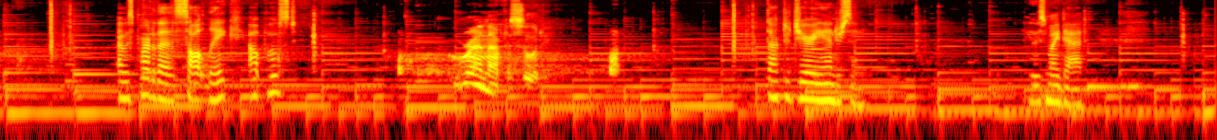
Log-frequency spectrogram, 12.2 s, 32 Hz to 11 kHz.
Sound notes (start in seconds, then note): 0.0 voice on the Radio; 3.8 voiceon Radio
